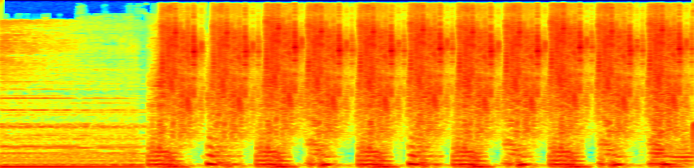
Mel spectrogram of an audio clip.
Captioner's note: Lightsaber Noises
